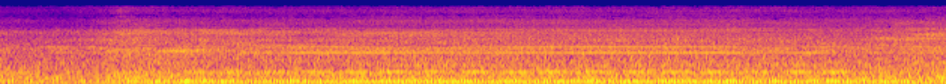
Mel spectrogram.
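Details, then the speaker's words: Kubota tractor diesel idling with a constant high whine from the rear hydrostatic transmission (HST) after a service with restrictive aftermarket filters; pushing the clutch in stops it, so not the throwout bearing. "So what you want to do is get the right filters, because this one, after they did a service, is now whining from the HST."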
